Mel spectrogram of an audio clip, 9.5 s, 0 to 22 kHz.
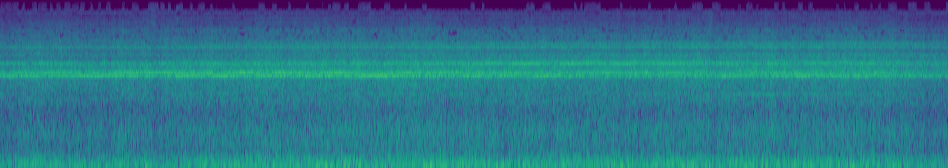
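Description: A Hawker Hunter T-8 jet taxis in after a training flight with a steady, loud engine whine and rumble that holds constant throughout.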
